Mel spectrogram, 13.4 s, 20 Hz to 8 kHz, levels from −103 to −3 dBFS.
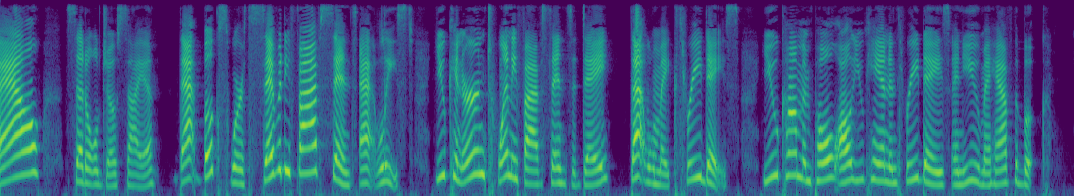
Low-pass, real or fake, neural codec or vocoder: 7.2 kHz; real; none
